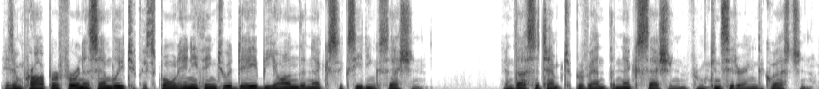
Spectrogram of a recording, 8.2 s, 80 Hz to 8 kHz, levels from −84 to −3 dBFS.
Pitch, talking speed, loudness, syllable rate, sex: 125 Hz, 205 wpm, -16 LUFS, 6.3 syllables/s, male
